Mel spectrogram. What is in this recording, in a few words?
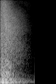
"oh", basicattack; LoL; lulu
